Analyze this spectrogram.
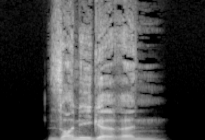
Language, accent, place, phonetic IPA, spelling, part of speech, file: German, Germany, Berlin, [ˈzɔnɪɡəʁən], sonnigeren, adjective, De-sonnigeren.ogg
- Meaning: inflection of sonnig: 1. strong genitive masculine/neuter singular comparative degree 2. weak/mixed genitive/dative all-gender singular comparative degree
